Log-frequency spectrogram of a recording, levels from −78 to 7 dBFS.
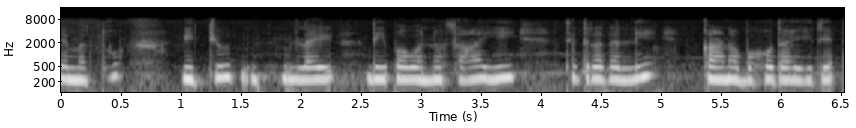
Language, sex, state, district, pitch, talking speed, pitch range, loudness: Kannada, female, Karnataka, Belgaum, 230 Hz, 85 wpm, 225-245 Hz, -15 LUFS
